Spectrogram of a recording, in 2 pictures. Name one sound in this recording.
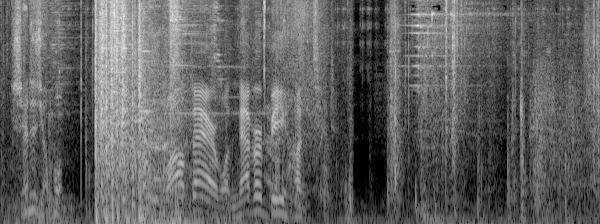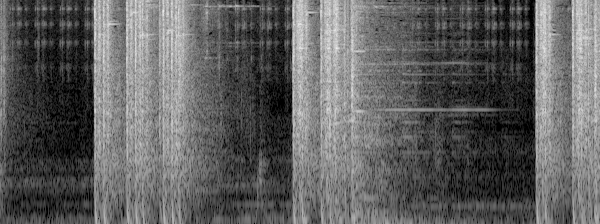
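Gunshots fire in loud, rapid bursts.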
